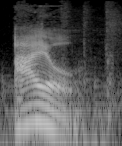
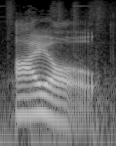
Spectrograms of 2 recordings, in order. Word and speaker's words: aisle: spelled so strangely right we don't pronounce the S the S is silent that's true ale so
